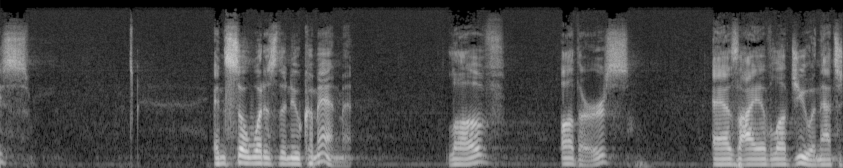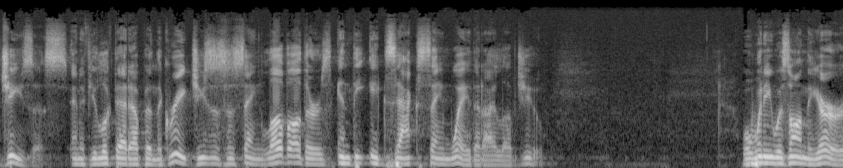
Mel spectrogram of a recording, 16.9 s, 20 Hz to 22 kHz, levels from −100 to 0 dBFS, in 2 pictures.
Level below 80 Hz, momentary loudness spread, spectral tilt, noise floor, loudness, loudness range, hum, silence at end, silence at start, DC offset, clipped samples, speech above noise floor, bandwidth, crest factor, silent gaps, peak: -54 dBFS; 14 LU; -3 dB/octave; -58 dBFS; -23 LUFS; 7 LU; none; 0 s; 0 s; under 0.1%; under 0.1%; 34 dB; 17.5 kHz; 20 dB; none; -4 dBFS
